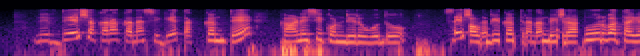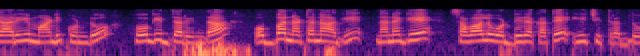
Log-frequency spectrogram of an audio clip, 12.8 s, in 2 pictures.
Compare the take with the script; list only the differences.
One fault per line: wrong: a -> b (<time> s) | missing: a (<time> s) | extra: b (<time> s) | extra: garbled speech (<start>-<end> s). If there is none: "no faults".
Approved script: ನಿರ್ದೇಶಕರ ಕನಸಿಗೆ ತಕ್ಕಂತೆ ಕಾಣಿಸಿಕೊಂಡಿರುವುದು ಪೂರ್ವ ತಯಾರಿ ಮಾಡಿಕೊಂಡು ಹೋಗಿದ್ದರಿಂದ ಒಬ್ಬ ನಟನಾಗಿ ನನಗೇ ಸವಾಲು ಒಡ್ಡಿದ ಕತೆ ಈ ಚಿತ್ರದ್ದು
extra: garbled speech (4.4-5.8 s)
